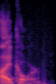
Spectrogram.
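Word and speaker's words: ichor: can fill with magical iore that's pronounced iore choose your iore wisely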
